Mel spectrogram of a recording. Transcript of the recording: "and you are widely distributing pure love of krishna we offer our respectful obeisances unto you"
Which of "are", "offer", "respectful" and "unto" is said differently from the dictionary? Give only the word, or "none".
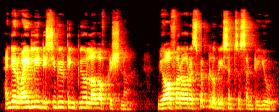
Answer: respectful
